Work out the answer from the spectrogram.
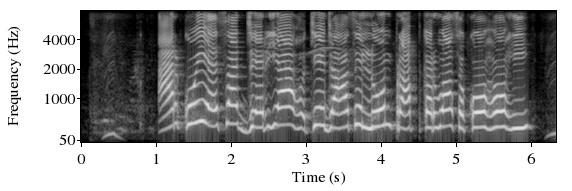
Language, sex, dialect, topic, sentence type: Magahi, female, Northeastern/Surjapuri, banking, question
